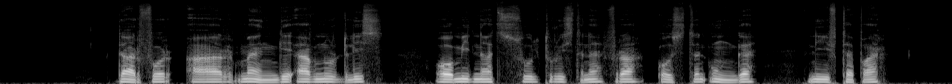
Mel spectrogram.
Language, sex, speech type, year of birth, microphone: Norwegian, male, read, 1983, Sennheiser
